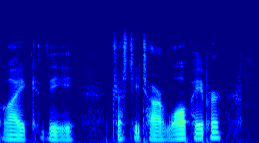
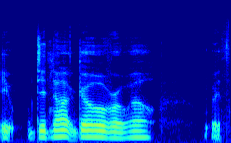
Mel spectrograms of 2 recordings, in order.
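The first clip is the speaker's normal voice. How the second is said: words pushed out mid-yawn, pitched up; 6 semitones higher, 6 dB louder than usual. Just woken up early in the morning, mid-explanation: yawning while talking. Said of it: "I'm yawning".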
